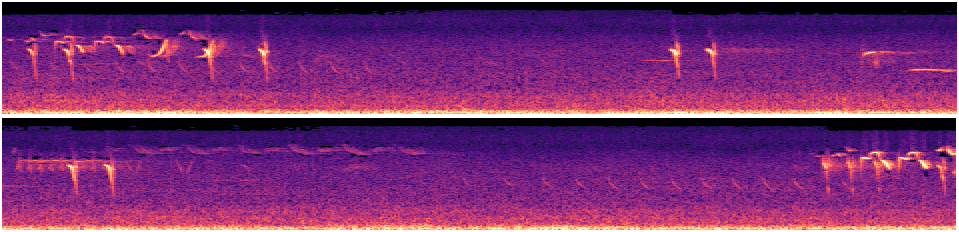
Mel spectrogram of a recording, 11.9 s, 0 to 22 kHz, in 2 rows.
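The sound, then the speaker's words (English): A small wild bird, just caught and measured, gives sharp, high chirps as it is released at 10 a.m. and flies off, in brief clusters near the start, middle and end, over a steady low outdoor rumble with no talking. “now and I'm going to be releasing bird 85.”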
